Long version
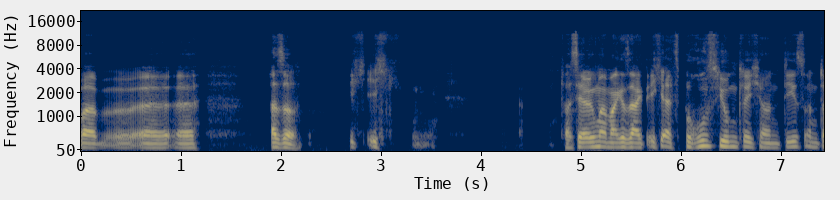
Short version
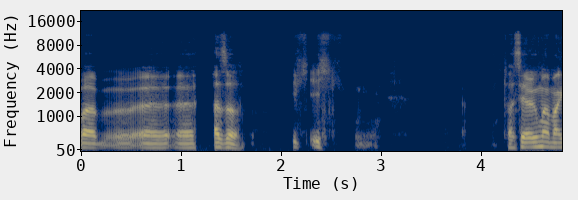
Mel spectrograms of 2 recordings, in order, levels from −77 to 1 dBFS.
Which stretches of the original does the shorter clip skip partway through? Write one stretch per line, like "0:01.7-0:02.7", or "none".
0:01.1-0:01.7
